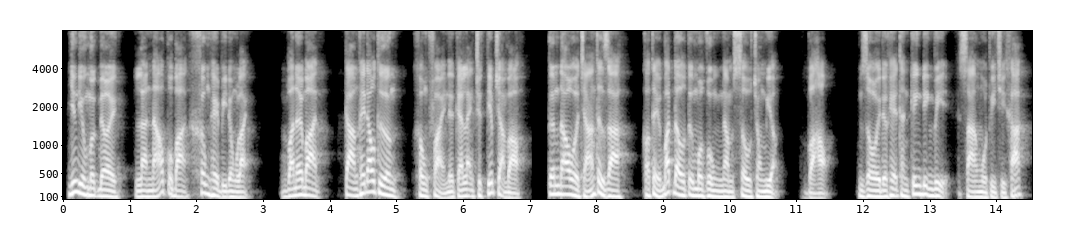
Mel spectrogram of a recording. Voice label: narration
